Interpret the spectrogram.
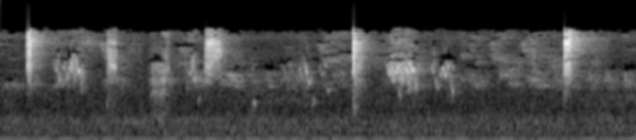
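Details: Budgerigar chirping in bursts, sharp high squeaks about every second mixed with softer twittering notes, against a steady background hum.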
